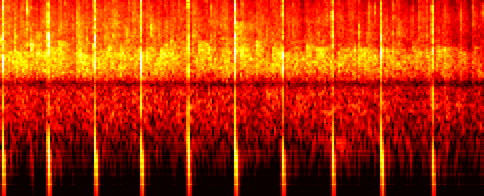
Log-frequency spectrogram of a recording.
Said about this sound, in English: Can I just see some hands here? One, two, three in the back. Can we give a loud applause here for these three people?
